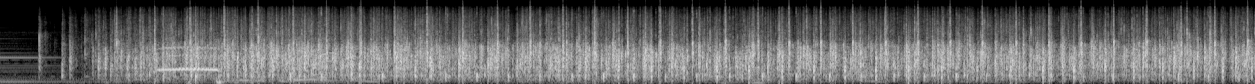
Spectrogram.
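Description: Audience applauding at the end of a song, the clapping building quickly about a second in and then holding steady and loud.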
